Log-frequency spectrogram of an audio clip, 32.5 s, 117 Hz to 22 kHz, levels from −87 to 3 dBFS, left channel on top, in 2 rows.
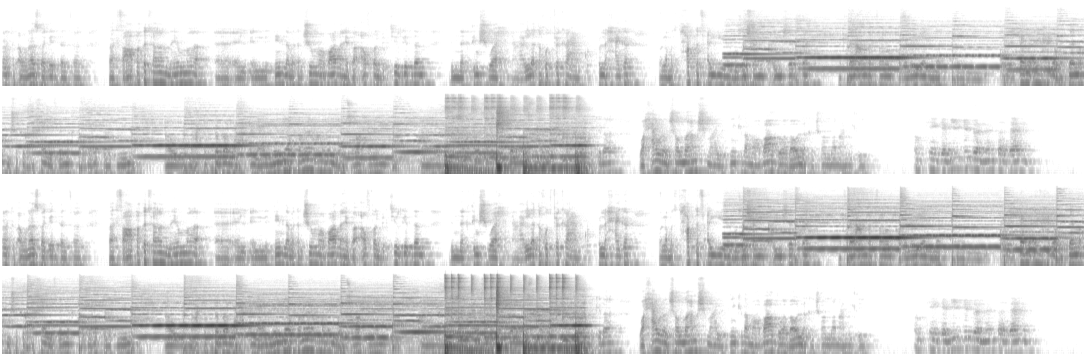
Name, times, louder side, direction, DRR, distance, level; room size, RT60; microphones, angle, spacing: voice 1, 0.0-29.2, right 1 dB, 20° right, 5 dB, 0.5 m, -49 dB
sound 1, 10.8-25.0, right 5 dB, 75° right, 0.5 m, -31 dB
voice 2, 29.9-31.6, right 1 dB, 70° left, -4 dB, 2.8 m, -53 dB
6.2 x 4.0 x 4.7 m, 0.62 s
head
